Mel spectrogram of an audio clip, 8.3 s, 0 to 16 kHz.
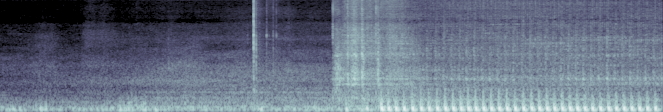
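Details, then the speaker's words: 2021 Tao TBR7 250cc dual sport after a top end rebuild, new swingarm bushings, EGR removed and capped; starter catches into a steady, even, quiet single-cylinder idle thump, runs good. "runs good. Pretty quiet too."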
